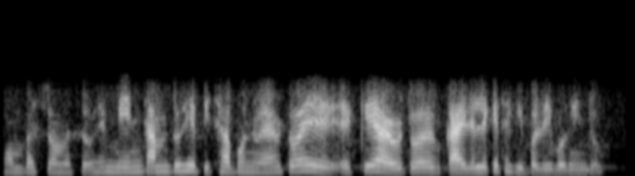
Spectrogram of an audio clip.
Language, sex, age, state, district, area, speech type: Assamese, female, 45-60, Assam, Nagaon, rural, conversation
